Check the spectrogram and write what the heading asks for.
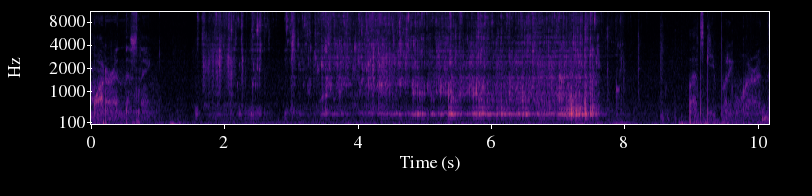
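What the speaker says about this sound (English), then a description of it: "Let's put some water in this thing." Water runs steadily into a small kettle for several seconds, a continuous rushing pour with a faint rising tone as it fills, close and soft, with whispered talk before and after.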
